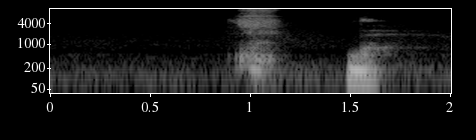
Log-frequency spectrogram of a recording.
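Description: A man's short, sharp breath about halfway through, then a brief voiced syllable near the end, with quiet room tone around them.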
